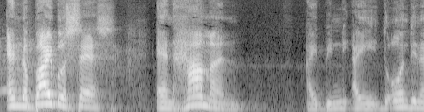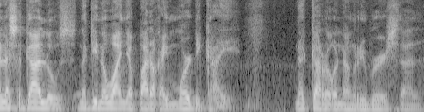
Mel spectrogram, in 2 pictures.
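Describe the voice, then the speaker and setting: A male pastor with a Filipino accent, telling a Bible story as a lively sermon, mixing in English and rising to shouted exhortations. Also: on the high side, unhurried.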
